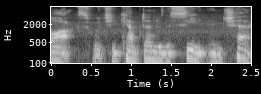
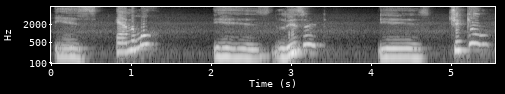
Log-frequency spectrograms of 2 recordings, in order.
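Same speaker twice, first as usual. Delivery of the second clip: put-on pestering little boy; 4 semitones higher, 3 dB louder, slower than usual. Little boy teasing guesses.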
